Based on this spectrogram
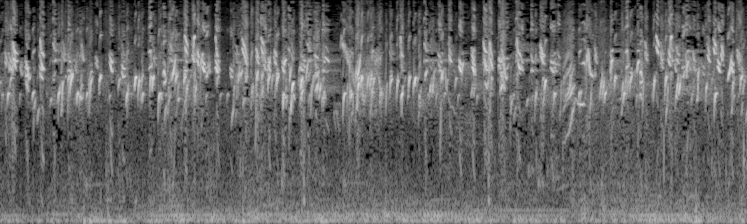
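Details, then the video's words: Energetic high twittering of a female European goldfinch, played to stimulate a young goldfinch to sing; tumbling chirps and buzzy notes continue densely for over seven seconds. "بتبته لتقويه فرخ الحسون تخلي يغرد غصب عنو"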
